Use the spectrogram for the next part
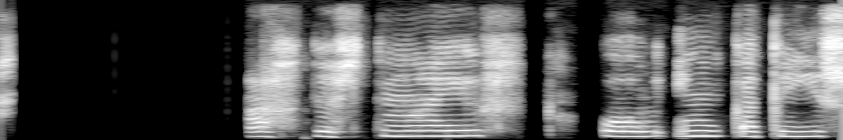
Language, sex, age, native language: Icelandic, female, 7, Icelandic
